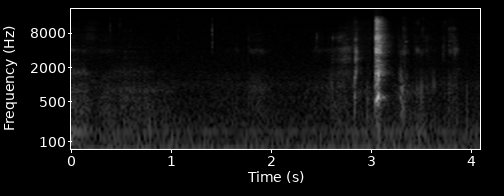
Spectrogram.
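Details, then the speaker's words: Andre sneezing, possibly from dust sniffed in a cupboard: a single short, sharp sneeze in a quiet room, followed by a few soft clicks and sniffs. "hello hello he's very Sneezy right now why are you sneezing so much it might have got some dust up his nose in fact we just been into the cupboard and he was sniffing and his it's a bit Dusty in there so I think that's what it is"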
